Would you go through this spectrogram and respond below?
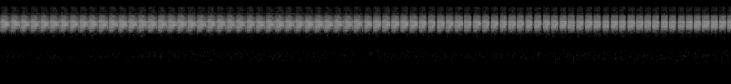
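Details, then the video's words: High-pitched cricket chirring in a hot summer meadow, a continuous trill with rhythmic pulses that grow slightly uneven toward the end, from a layered ambience. "Sound of Crickets in a Hot Meadow"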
